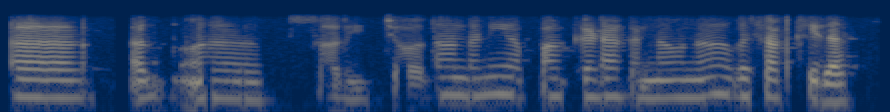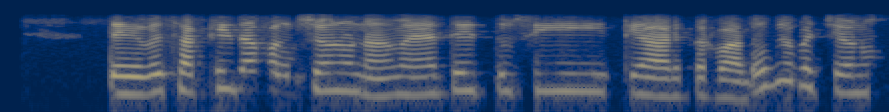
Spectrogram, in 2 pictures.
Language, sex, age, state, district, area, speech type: Punjabi, female, 45-60, Punjab, Tarn Taran, urban, conversation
